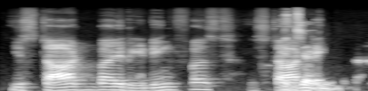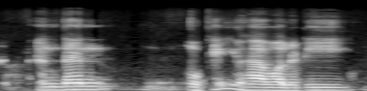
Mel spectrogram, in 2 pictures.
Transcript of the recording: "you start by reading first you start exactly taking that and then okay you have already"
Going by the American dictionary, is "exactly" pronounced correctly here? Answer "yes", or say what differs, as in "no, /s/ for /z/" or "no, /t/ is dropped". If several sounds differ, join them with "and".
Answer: no, /k/ is dropped and /l/ is dropped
